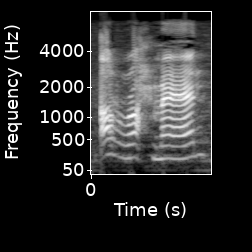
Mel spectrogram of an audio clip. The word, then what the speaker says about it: الرحمن: فمن أمثلة الكلمات التي بها حرف أو ألف تكتب تنطق ولا تكتب، لكن الرحمن وما إلى ذلك.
